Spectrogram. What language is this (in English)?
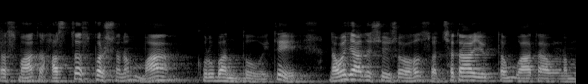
Sanskrit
